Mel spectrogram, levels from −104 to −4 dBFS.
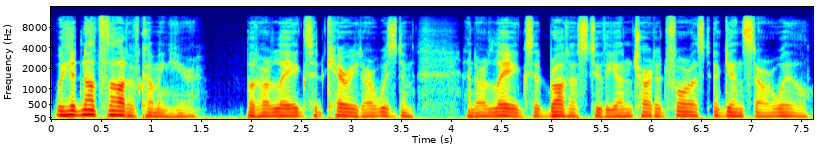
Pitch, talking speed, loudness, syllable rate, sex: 110 Hz, 210 wpm, -19 LUFS, 5.3 syllables/s, male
